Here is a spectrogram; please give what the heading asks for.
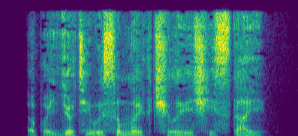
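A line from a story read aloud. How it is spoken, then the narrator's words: Whisper. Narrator (Russian): прошептал Маугли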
